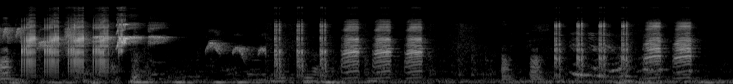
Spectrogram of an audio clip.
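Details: Javan myna (jalak kebo) song for training other mynas, with 'isian' fill phrases: rapid runs of harsh, nasal, quack-like notes, about four a second, broken by a short whistled slur and a pause.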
